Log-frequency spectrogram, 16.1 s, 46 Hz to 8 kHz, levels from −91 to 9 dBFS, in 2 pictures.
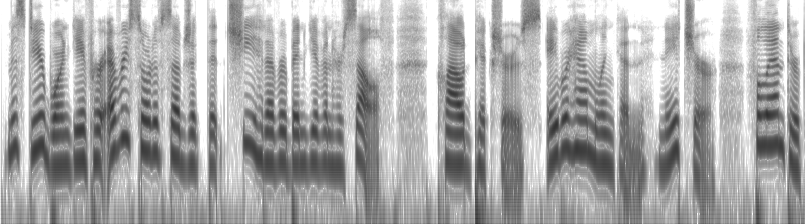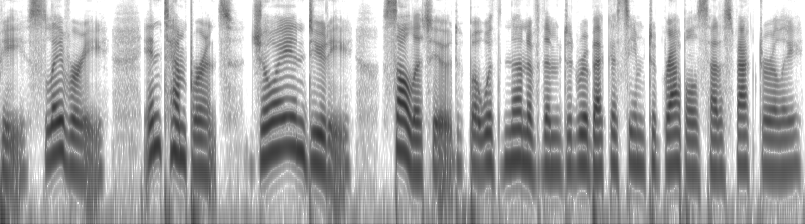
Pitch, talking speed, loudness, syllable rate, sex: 195 Hz, 140 wpm, -20 LUFS, 5.1 syllables/s, female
